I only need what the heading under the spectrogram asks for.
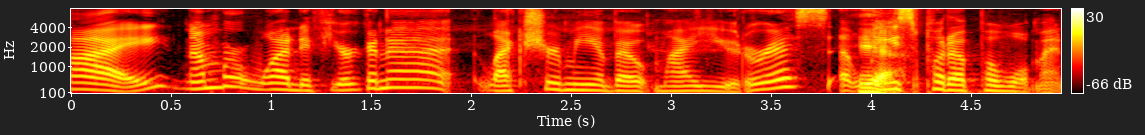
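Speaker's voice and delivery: usual speaking voice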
